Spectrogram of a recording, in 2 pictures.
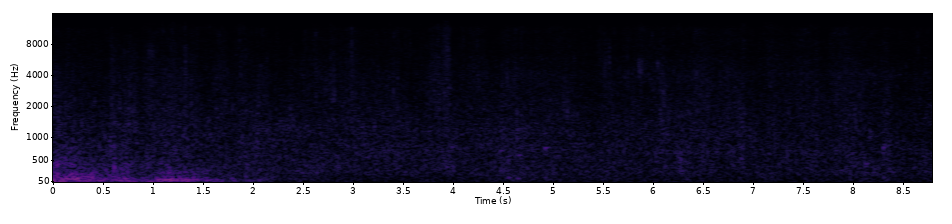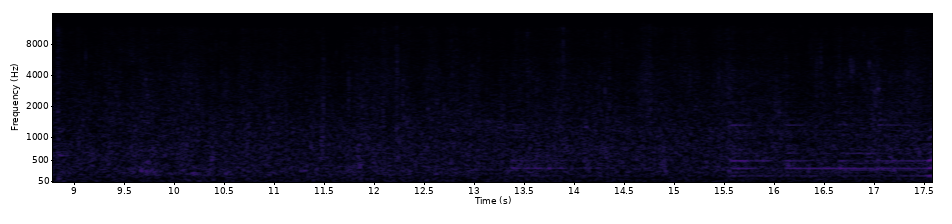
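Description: A sailing ship at sea in Assassin's Creed Valhalla: a steady wash of waves and wind around the hull, with a louder rush at the start, then soft and even throughout, with no voices.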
